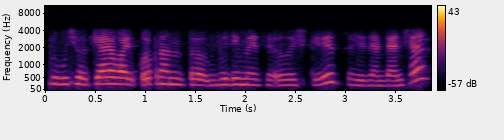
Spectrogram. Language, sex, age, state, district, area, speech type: Kashmiri, female, 45-60, Jammu and Kashmir, Srinagar, urban, conversation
